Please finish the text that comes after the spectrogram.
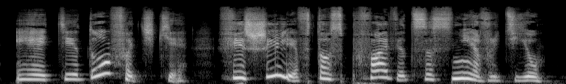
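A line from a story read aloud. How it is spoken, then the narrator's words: Lisping, familiar voice. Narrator (Russian): прозвучал другой шепелявый и до боли знакомый голос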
